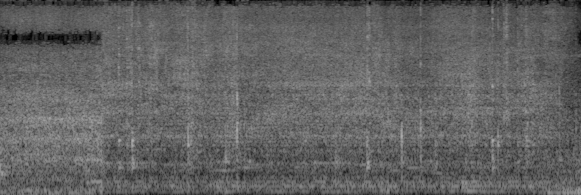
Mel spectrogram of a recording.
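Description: Goat head pieces stirred in a frying pot of sautéed masala, with a loud, dense sizzle and hiss running throughout and frequent light scraping and clinks of the spatula.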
